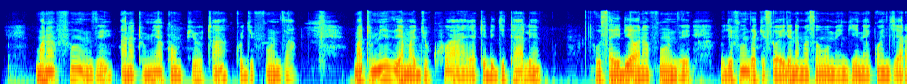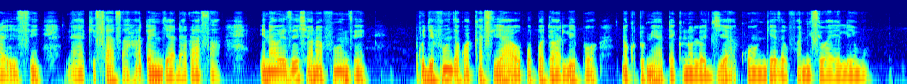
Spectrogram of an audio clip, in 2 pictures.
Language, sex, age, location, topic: Swahili, male, 25-35, Nairobi, education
